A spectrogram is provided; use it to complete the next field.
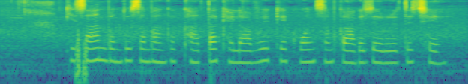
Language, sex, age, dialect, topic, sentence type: Maithili, female, 51-55, Angika, banking, question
